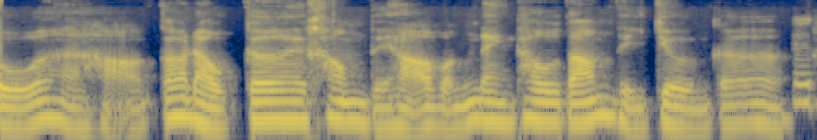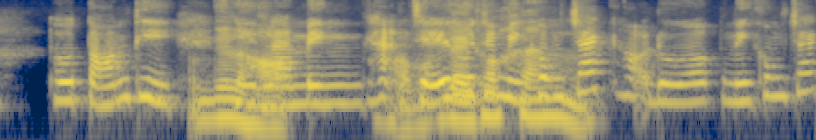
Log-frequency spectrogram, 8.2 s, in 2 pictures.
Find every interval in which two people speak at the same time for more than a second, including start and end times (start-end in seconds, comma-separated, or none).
5.0-7.0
